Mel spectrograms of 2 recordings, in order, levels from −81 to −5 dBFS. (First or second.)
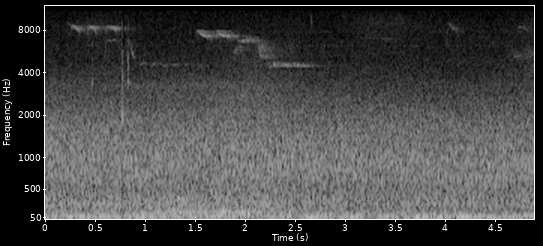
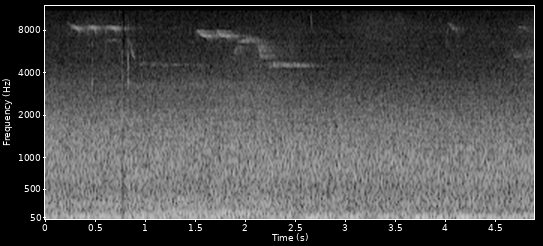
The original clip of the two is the first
